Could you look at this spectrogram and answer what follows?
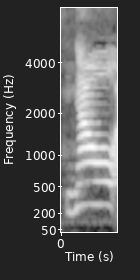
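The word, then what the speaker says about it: Nao: singer her name is now I'm guessing it's pronounced now it's spelled n a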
